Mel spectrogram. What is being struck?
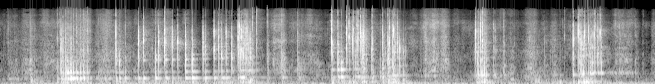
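Corrugated plastic pop tube.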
